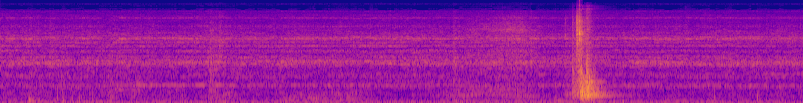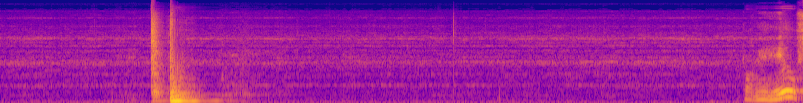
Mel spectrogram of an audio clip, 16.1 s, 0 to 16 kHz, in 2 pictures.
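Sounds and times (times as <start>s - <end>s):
sharp knock: 9.6s - 10.4s.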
